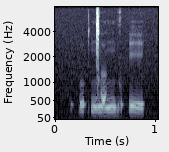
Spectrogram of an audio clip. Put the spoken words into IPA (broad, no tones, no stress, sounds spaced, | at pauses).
ʔ o ʔ ŋ͡ǀ ʌ ŋ ɡ o ʔ e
